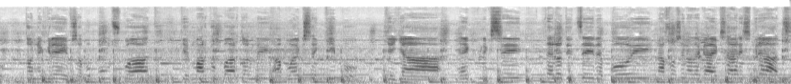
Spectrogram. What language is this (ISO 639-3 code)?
ell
